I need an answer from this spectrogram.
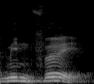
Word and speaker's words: millefeuille: Is that how you pronounce it? I know what that is. We call it millefoglie in Italian. It's like 1,000 leaves. I didn't know it was millefeuille. I guess it's like 1,000 paper.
